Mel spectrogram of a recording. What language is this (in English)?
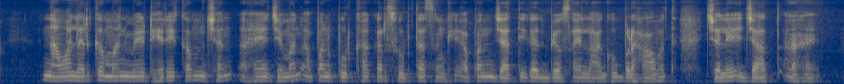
Chhattisgarhi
